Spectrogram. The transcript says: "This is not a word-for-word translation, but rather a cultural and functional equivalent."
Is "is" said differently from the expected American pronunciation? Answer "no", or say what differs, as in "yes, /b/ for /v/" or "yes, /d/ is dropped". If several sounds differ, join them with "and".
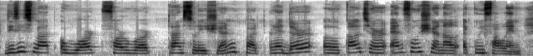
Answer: yes, /s/ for /z/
